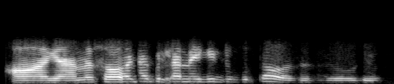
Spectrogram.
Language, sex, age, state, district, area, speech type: Odia, female, 60+, Odisha, Jharsuguda, rural, conversation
